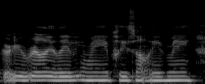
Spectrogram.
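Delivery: mock frightened, fast, begging pleading tone. Retelling what he would say after waking from a nightmare, imitating a scared voice. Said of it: "he would say in this like scared voice".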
